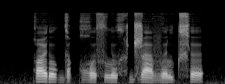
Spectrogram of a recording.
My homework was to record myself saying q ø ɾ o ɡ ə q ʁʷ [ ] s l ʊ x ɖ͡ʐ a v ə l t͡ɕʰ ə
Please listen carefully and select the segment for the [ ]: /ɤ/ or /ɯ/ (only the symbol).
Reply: ɤ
